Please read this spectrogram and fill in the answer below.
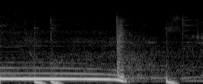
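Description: A man's long drawn-out "ooh" exclamation, held on one steady pitch and then dropping away about a second and a quarter in. A few low thumps sit under it.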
